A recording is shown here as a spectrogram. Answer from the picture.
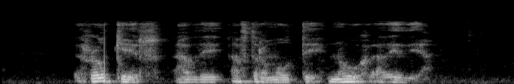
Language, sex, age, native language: Icelandic, male, 50-59, Icelandic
